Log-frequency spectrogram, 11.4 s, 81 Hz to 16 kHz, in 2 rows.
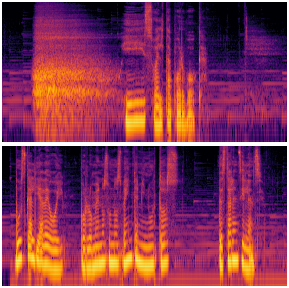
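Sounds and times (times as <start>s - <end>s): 
deep inhale through the nose: 0.6s - 2.4s, 4.8s - 5.6s
speech: 2.4s - 4.1s, 6.0s - 9.3s, 10.0s - 11.0s.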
